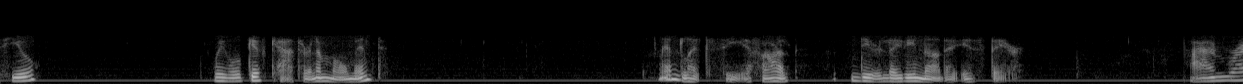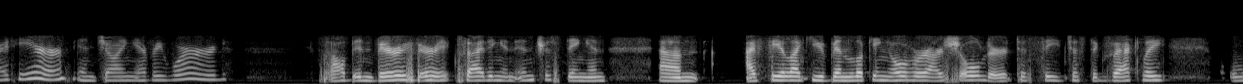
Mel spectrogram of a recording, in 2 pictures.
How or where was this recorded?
phone line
